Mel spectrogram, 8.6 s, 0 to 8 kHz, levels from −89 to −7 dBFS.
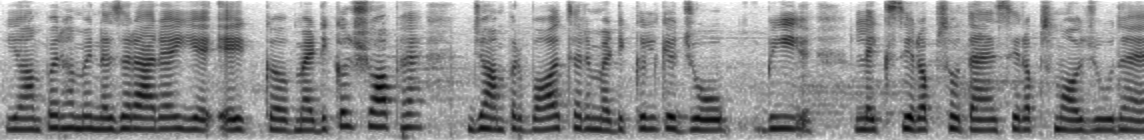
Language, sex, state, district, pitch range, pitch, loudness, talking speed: Hindi, female, Haryana, Charkhi Dadri, 225-255 Hz, 240 Hz, -17 LUFS, 175 wpm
